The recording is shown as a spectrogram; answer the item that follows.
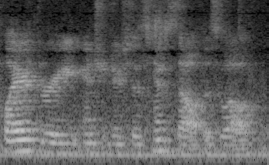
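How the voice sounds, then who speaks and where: A man's voice: mid-range voice, steady tone, a little slow, vocal fry. A man narrating stage directions at a script table read, recorded in an echoey room from a distance. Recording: echoey room, distant mic, faint noise.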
